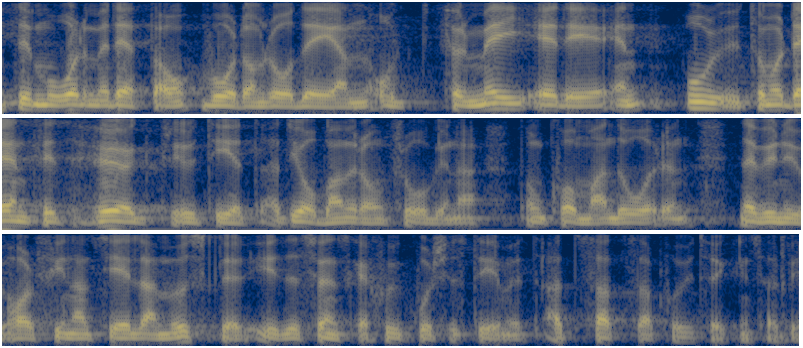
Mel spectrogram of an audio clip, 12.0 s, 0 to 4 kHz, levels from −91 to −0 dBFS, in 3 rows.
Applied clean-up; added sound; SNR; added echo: none; none; none; none.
